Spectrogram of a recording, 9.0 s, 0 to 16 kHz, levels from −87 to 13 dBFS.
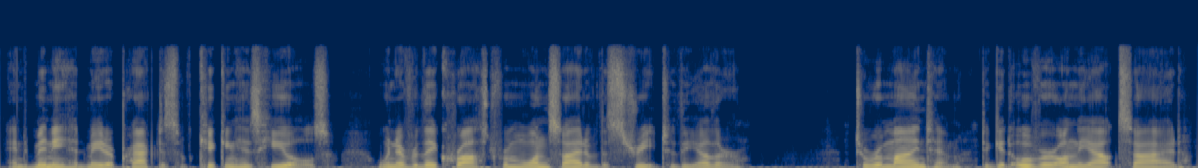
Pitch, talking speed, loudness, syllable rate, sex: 115 Hz, 205 wpm, -19 LUFS, 5.7 syllables/s, male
